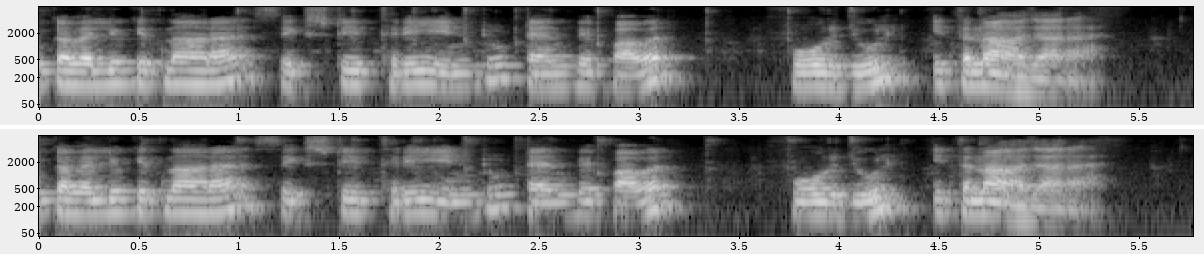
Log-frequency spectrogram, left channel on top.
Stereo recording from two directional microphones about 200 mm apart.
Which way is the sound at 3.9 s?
45° left (ahead or behind).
